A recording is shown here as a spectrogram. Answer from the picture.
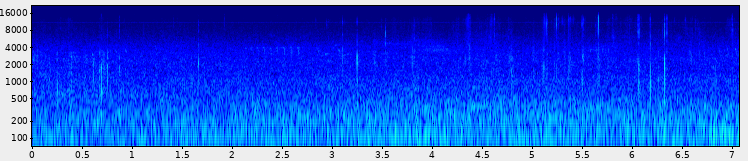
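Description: Guinea pigs grazing in grass: small crisp clicks of blades being bitten and chewed, scattered at first and coming more often about five seconds in.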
